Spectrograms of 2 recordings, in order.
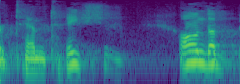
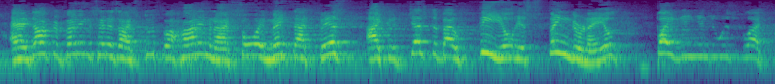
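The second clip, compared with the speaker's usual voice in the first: high, loud revival preaching, driving the story forward; fiery preaching; 11 semitones higher, 6 dB louder, faster than usual. Acted. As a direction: preach it at full force to the congregation. Preacher tells story at full force.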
